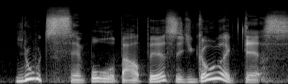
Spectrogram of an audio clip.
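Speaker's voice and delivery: pushy, aggressive, loud, swooping voice. Imitating how Dan Soder talks: aggressive Dan Soder voice. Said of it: "a kind of aggressive vo-, voice".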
